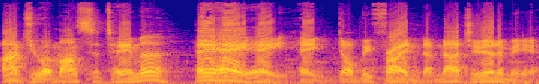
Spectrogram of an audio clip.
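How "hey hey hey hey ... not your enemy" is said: put-on New York Bronx accent. Voicing a game monster calming the player: Bronx accent. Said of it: "The Bronx".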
